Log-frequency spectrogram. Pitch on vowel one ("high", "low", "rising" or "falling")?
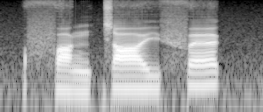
low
